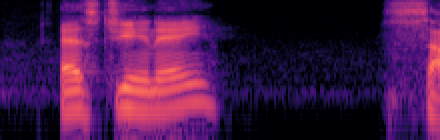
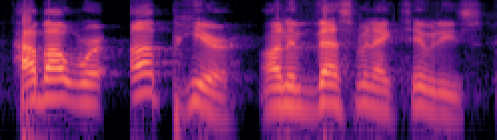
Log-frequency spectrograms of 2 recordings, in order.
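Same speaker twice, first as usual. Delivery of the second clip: ordinary talk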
